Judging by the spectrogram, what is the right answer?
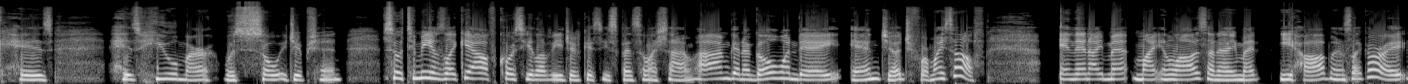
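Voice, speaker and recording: A woman's voice: on the high side, no echo. A woman in her fifties from Saudi Arabia hosting a podcast, talking in an earnest, reflective way and often restarting her phrases as she searches for words. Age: 50s. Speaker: podcast host.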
